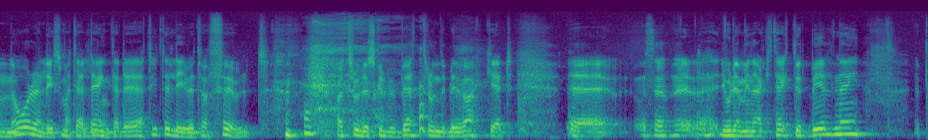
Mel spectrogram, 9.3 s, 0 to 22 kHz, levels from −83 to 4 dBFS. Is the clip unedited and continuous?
yes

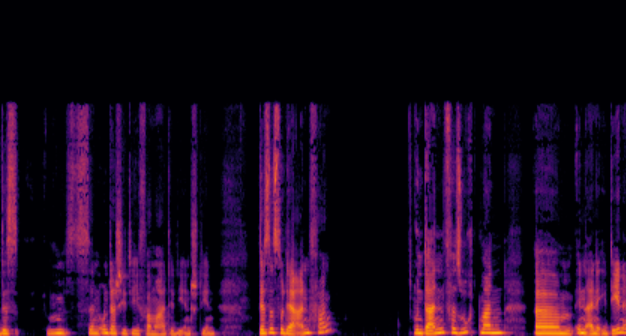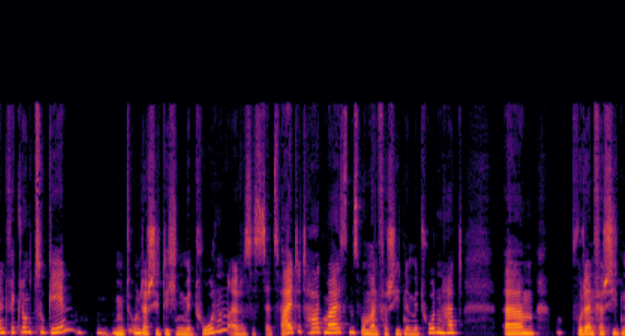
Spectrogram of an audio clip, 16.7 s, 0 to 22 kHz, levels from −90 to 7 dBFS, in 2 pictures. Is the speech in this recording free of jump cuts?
yes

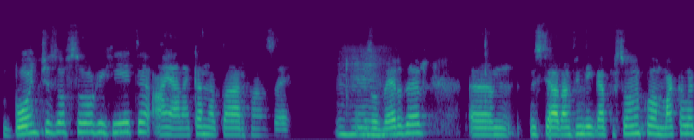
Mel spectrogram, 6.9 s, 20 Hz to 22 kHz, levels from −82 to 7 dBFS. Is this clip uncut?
yes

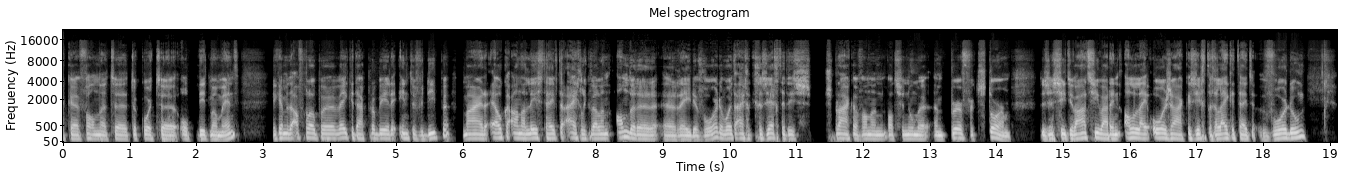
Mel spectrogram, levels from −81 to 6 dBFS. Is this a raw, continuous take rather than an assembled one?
no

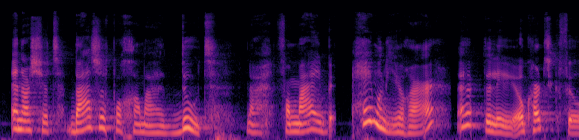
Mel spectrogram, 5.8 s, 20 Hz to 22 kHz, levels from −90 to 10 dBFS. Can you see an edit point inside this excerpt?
yes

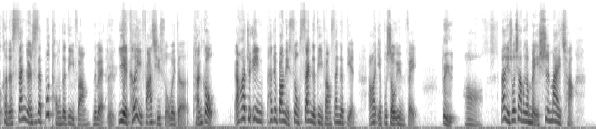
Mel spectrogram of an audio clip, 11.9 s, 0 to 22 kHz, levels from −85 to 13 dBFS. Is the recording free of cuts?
no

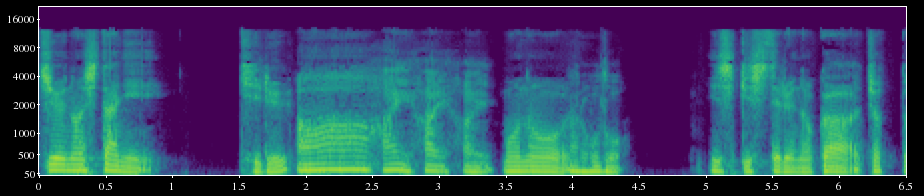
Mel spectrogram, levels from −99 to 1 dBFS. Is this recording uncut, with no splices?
yes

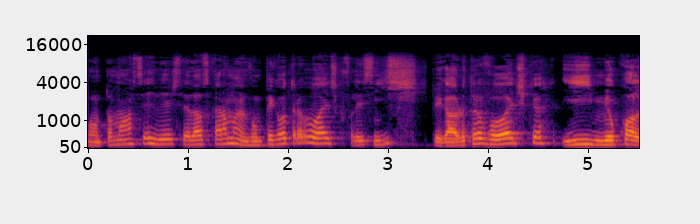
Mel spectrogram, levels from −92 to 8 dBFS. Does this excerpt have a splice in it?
no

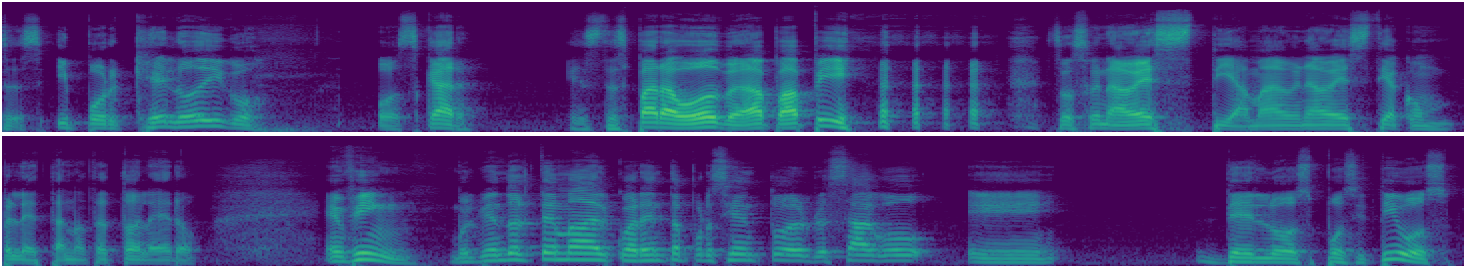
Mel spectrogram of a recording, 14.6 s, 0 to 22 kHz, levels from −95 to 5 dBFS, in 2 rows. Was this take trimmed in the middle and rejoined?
no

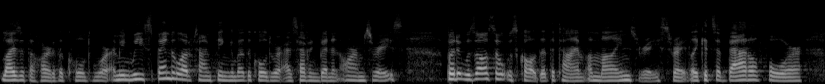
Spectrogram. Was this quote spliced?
no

